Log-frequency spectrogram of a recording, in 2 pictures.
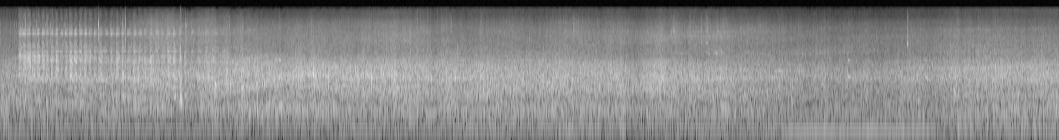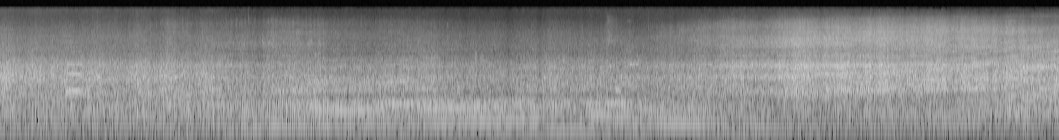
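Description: City street traffic heard from a bicycle: wind rush on the camera while riding, then passing cars while stopped at an intersection. A brief high squeal comes about a second in, and from about twenty seconds in a large vehicle's engine pulls away, its pitch stepping up through the gears.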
